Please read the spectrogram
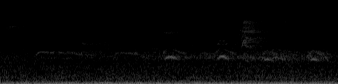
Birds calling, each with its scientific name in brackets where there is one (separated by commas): Yellow-bellied Sapsucker (Sphyrapicus varius), American Crow (Corvus brachyrhynchos)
